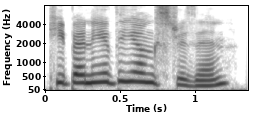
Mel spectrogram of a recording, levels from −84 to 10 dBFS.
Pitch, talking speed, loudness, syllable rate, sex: 265 Hz, 265 wpm, -15 LUFS, 6.4 syllables/s, female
